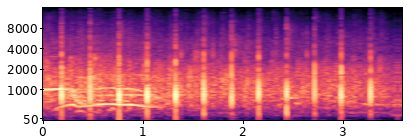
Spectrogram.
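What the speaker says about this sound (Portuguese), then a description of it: "Palmas para a Rachel Maia." An audience at a sustainable-fashion talk event claps in a steady, rhythmic unison beat for a few seconds, close and crisp, with a voice briefly heard at the start.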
